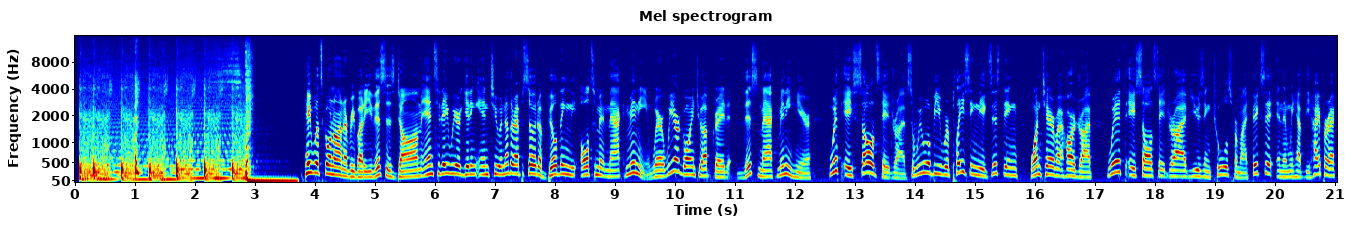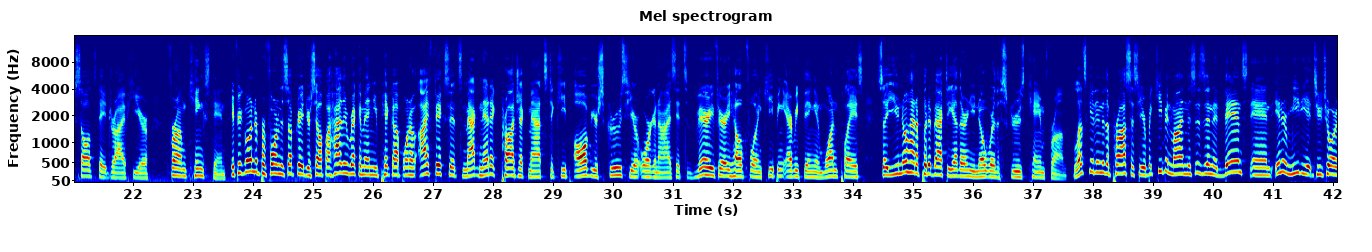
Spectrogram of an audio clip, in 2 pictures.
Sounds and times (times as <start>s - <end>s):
Sampler: 0.1s - 3.7s.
